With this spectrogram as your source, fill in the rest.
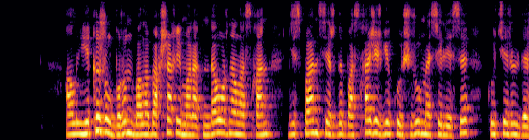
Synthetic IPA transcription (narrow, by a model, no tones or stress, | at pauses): ɑlˠe̞kʲɪʒəlˠbʊɾənbɑlˠɑbɑqʃɑʁijmɑɾɑt̪ənd̪ɑwo̞ɾnɑlˠɑsqɑnd̪ʲijspanse̞ɾd̪ɪbɑsqɑʒe̞ɾɡʲe̞kʲʰɵʃɪɾumæse̞le̞sɪ | kʲʰɵt̪e̞ɾɪld̪ɪ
